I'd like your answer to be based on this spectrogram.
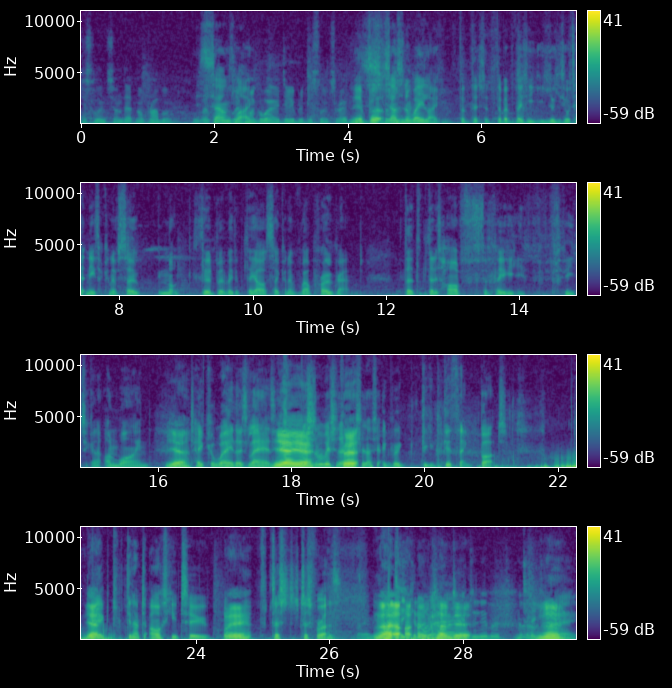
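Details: Adult who stutters, currently stuttering 'out of control' deliberately without fluency techniques for about a month; struggles began about five months ago, partly after starting ADHD medication; stuttering.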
